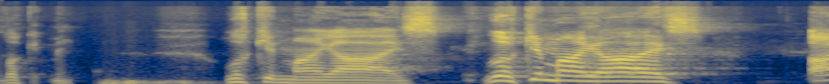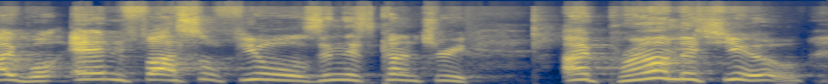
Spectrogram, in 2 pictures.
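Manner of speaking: very high, rising, intense, solemn delivery. Retelling how a politician vowed to a girl on the campaign trail: mock-intense vengeful vow. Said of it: "He was saying it like that".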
